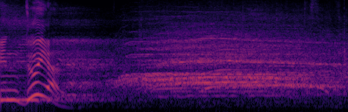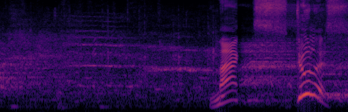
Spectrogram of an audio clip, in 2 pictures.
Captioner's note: audience cheering and applauding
